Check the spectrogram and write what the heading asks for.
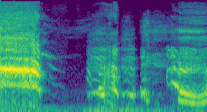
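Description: A person's loud scream lasting about half a second, followed by quieter vocal sounds that slide down in pitch.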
